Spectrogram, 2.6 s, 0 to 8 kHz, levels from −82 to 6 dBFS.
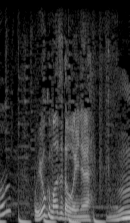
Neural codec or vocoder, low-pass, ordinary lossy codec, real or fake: none; none; none; real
